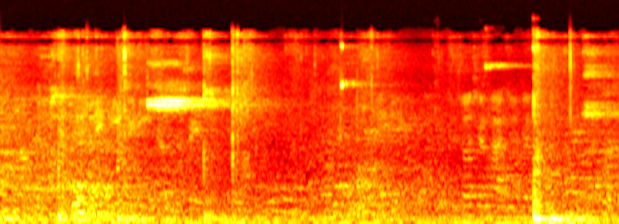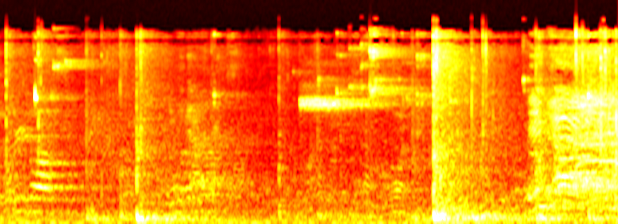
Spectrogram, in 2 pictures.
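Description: Volleyball being struck during a rally in a gym, four sharp hits over the second half, the loudest near the end, ringing in the hall. Two short sneaker squeaks on the hardwood floor and brief shouts from players come in between.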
